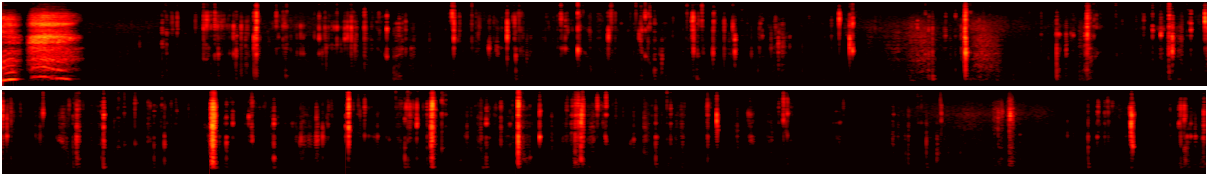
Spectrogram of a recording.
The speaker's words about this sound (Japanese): こうやって丁寧に噛みほぐして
